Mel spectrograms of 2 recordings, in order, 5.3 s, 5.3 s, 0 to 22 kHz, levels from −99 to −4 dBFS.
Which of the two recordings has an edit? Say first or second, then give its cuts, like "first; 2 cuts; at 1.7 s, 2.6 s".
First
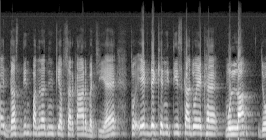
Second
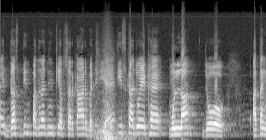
second; 1 cut; at 2.3 s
